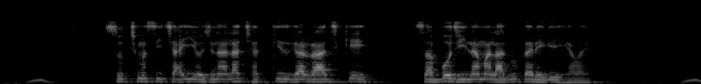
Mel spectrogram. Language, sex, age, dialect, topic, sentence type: Chhattisgarhi, male, 18-24, Western/Budati/Khatahi, agriculture, statement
